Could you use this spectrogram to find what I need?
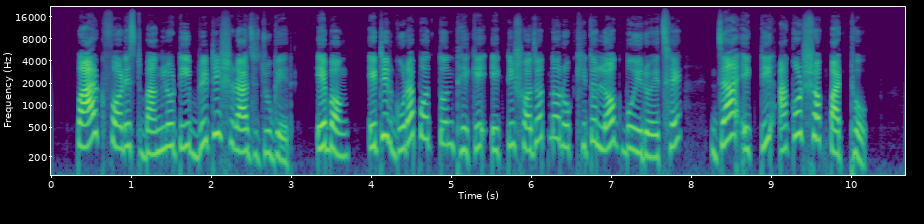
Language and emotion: Bengali, neutral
